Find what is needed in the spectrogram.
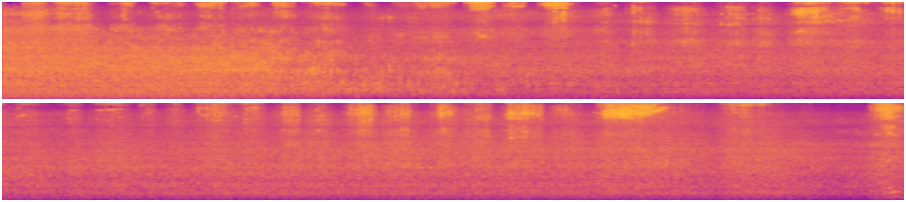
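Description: Long-handled floor scraper rasping over the acrylic hardcourt surface as the patched tennis court is scraped and sanded down for resurfacing. The scraping is loudest for the first few seconds, with a steady machine hum underneath.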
